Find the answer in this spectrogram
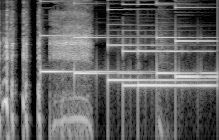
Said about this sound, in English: I don't know why I did the chime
